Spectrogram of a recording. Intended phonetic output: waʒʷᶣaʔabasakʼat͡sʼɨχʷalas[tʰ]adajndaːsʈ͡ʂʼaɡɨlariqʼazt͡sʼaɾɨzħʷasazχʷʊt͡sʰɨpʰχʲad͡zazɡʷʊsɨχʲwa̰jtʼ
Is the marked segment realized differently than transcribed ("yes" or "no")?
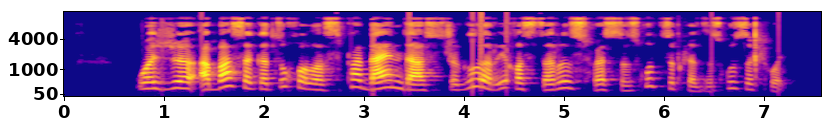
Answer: yes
